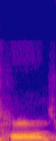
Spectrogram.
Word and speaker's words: HAAWWS: know it's pronounced um it's pronounced like h-a-z I've heard people even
